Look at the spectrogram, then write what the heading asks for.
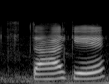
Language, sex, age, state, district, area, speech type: Odia, female, 18-30, Odisha, Nuapada, rural, spontaneous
